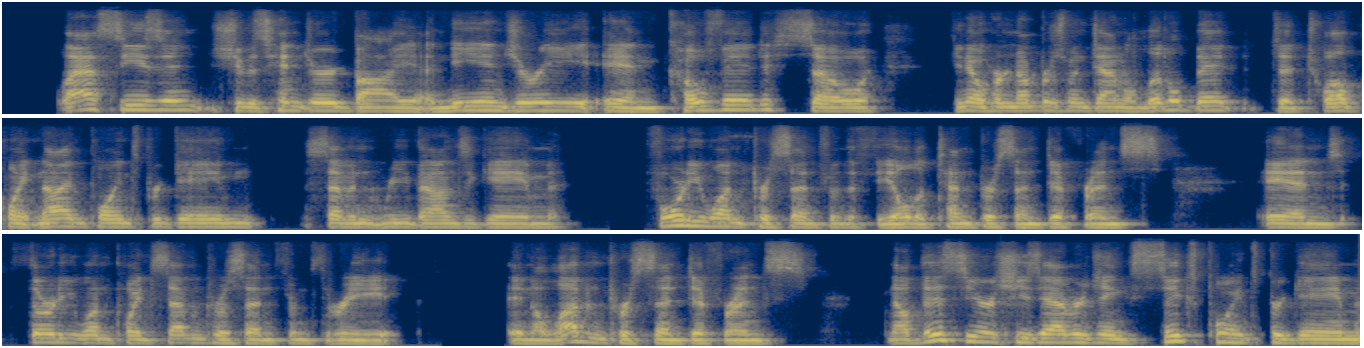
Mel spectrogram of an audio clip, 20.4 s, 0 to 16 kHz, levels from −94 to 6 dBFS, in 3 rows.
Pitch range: 110-130 Hz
